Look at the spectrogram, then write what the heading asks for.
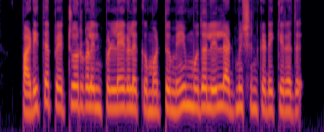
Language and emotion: Tamil, sad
